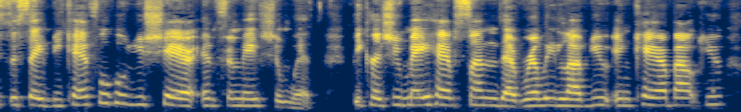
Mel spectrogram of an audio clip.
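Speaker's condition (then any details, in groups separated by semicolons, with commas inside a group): No condition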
